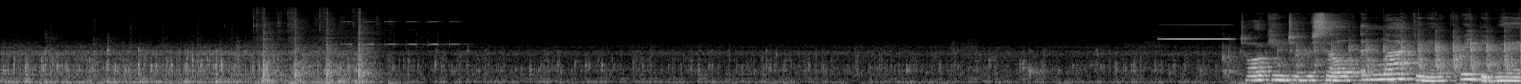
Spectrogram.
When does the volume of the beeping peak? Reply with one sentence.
The loudest moment of the beeping is at 12 seconds.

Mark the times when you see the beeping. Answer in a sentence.
The beeping can be heard from 3.5 to 4.6 s and from 11.6 to 12.4 s.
